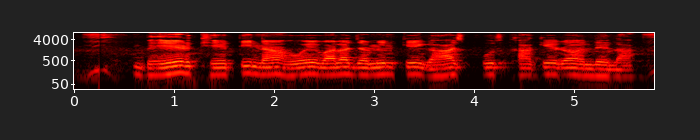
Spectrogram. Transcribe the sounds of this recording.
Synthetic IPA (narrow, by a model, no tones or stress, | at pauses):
bʱeːɽkʰeːt̪inaɦoːeʋaːlazəmiːnkeɡʱaːd͡ʒpʰʊskʰaːkeɾəɦleːlaː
